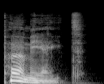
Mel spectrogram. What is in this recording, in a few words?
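"permeate", British English; AmericanBritish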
